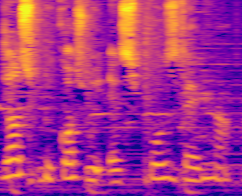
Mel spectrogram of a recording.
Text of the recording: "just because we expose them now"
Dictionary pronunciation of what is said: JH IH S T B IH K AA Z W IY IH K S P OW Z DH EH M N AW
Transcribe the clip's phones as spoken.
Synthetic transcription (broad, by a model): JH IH S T B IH K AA S W IY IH K S P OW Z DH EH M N AW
